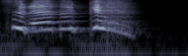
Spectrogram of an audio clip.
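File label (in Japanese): "turanuke", Japanese; magi syozyo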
